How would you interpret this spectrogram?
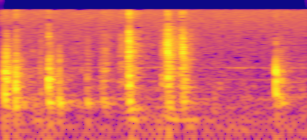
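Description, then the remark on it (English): A closet door being opened, heard as a quick series of soft knocks and rattles over about two seconds, then a last sharper clack after a short pause; no voices. “At the closet door. I'll get it.”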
